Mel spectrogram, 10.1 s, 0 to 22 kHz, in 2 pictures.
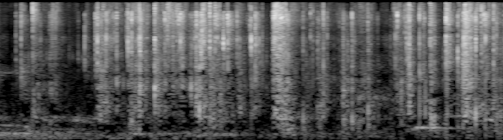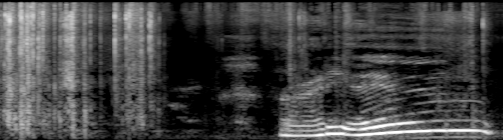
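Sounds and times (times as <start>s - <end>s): foil wrapper crinkling: 0.0s - 6.8s.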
